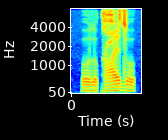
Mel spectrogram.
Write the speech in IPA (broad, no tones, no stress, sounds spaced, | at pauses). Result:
o l o k ʕ ɛ d o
